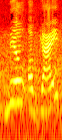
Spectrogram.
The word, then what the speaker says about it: Milngavie: it's a medieval village it's pronounced nail of guy and if this is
